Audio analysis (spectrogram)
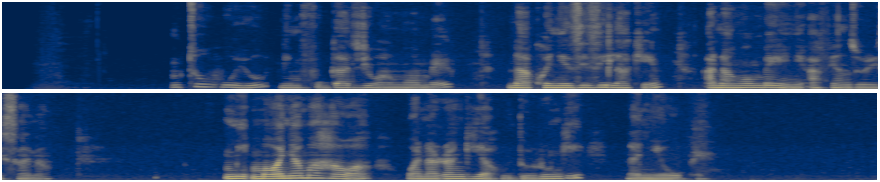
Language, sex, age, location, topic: Swahili, female, 25-35, Kisumu, agriculture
